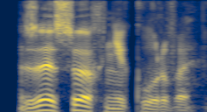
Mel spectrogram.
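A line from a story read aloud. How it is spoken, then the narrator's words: Lazy command. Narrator (Russian): лениво велел Мерин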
